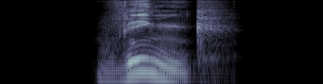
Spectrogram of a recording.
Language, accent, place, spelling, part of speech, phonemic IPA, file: German, Germany, Berlin, Wink, noun, /vɪŋk/, De-Wink.ogg
- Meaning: 1. wave (a loose back-and-forth movement, as of the hands) 2. sign 3. hint, cue, suggestion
